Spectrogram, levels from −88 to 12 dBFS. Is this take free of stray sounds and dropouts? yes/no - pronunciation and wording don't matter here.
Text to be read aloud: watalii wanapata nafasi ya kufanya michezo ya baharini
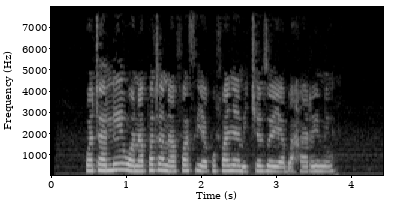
yes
